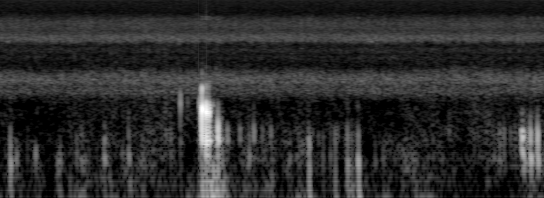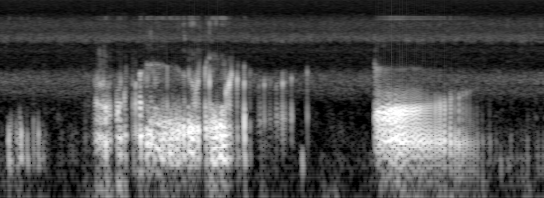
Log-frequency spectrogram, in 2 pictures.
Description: Woke up to my stomach rumbling. So I grabbed my phone to record it for you guys.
